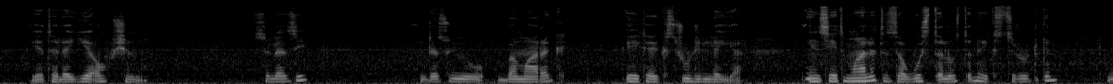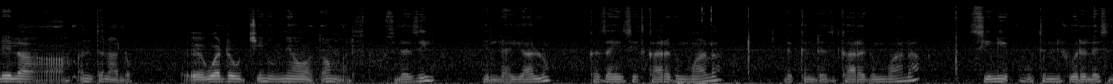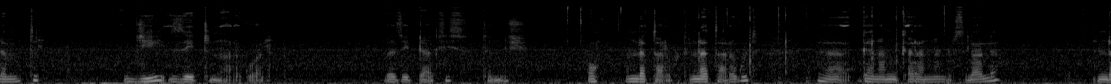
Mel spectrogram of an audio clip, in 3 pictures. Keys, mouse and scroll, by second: 18.7 middle click, 23.7 g, 29.3 middle click, 30.2 shift+middle click, 31.0 middle click, 31.8 KP_1.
